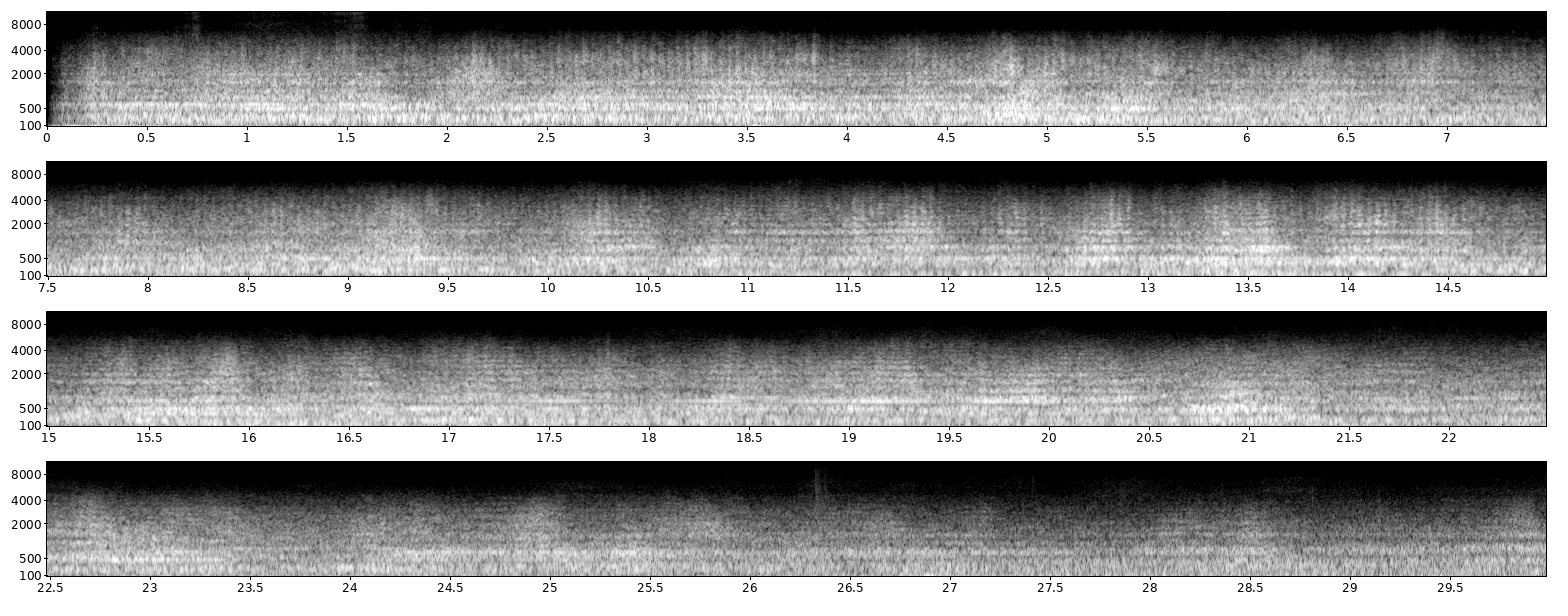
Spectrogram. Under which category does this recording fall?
Sound effects > Vehicles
